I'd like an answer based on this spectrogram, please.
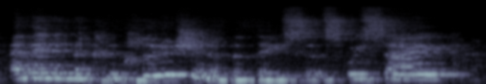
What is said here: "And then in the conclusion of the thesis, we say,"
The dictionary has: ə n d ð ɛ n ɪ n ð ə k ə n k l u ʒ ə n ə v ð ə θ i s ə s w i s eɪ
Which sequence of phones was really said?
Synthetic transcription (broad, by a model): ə n ð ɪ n ɪ n ð ə k ə n k l u ʒ ə n ə v ð ə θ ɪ s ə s w i s eɪ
